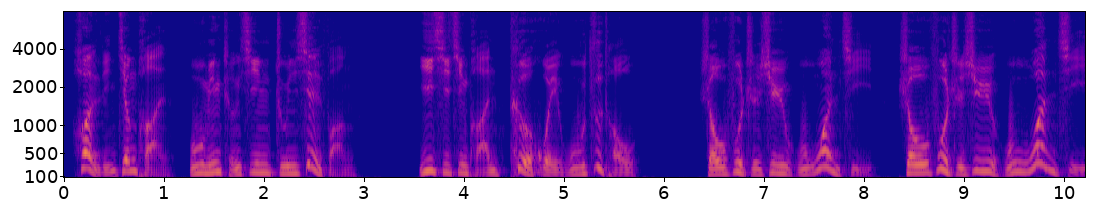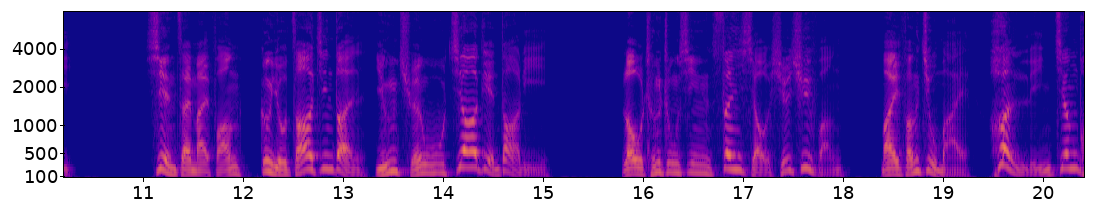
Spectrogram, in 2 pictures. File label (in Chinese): 房产纯干音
